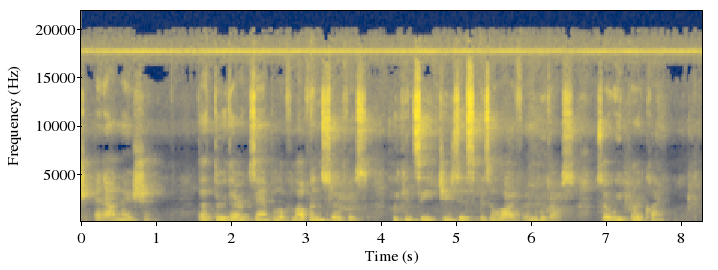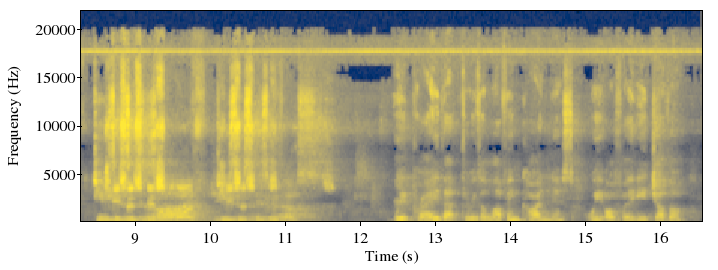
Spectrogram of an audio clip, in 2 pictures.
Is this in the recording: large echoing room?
yes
